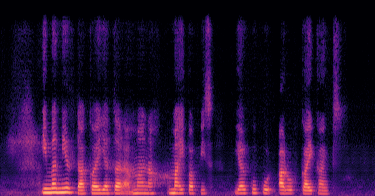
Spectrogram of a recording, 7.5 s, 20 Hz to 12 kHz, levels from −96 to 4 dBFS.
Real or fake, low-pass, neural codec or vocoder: fake; 10.8 kHz; codec, 24 kHz, 0.5 kbps, DualCodec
